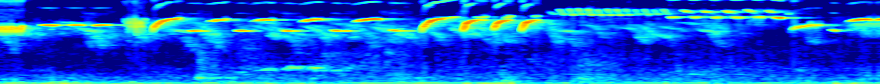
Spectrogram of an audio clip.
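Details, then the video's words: Canary song used in training: rapid rising whistled swoops in quick runs, followed by a fast, high rattling trill. "canario canary song"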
